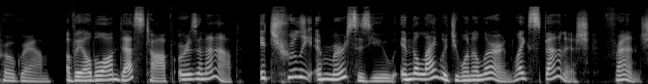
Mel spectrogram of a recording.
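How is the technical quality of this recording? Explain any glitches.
No technical faults are audible anywhere in this speech recording, so there are no glitches to explain.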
